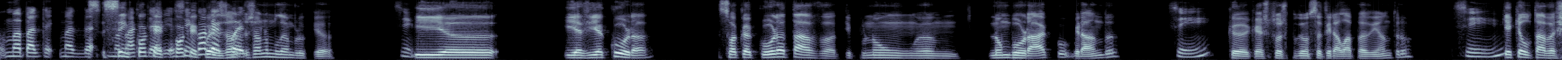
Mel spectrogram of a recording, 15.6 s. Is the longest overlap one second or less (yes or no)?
no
